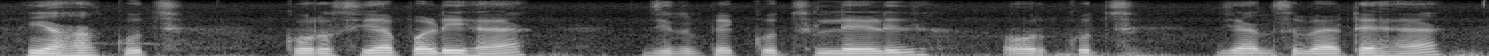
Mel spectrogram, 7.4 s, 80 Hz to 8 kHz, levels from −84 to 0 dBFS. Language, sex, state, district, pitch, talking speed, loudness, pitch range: Hindi, male, Uttar Pradesh, Saharanpur, 120 Hz, 105 wpm, -20 LUFS, 115-125 Hz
